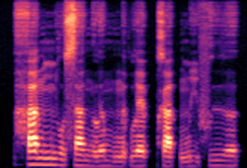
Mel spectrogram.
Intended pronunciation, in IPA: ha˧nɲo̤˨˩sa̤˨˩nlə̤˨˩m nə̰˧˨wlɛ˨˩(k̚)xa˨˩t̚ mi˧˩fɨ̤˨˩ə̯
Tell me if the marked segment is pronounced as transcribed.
no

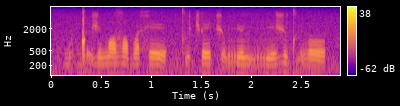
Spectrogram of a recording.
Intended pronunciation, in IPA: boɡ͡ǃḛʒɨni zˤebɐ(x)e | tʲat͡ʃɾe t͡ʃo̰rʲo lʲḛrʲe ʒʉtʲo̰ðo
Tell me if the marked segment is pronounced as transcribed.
yes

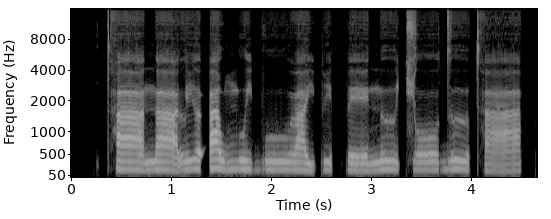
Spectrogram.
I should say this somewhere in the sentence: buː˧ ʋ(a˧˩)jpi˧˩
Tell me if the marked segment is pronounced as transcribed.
yes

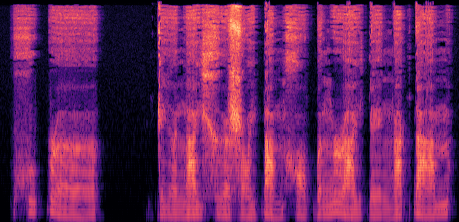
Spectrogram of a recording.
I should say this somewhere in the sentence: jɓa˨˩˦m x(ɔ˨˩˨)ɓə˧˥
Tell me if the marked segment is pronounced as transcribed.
yes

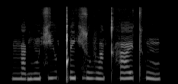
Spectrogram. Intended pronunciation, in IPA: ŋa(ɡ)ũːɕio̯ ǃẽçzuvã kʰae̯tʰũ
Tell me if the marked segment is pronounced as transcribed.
yes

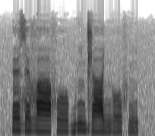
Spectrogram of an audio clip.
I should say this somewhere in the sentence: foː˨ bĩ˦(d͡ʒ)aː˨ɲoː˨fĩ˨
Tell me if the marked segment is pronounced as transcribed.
yes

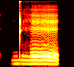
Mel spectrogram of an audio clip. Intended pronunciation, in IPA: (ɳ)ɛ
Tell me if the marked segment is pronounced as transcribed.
no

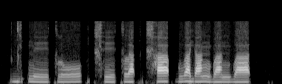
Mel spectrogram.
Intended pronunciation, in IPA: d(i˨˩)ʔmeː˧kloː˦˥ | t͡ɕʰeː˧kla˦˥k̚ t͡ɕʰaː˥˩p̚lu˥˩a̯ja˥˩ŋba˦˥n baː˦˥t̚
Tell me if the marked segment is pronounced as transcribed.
no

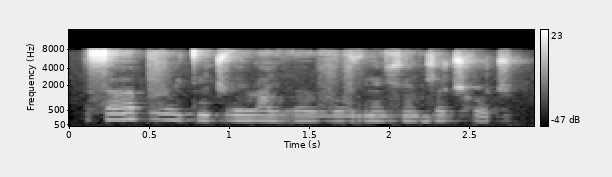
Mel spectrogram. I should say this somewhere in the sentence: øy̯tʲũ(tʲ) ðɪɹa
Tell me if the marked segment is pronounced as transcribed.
no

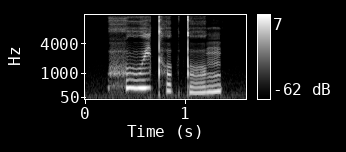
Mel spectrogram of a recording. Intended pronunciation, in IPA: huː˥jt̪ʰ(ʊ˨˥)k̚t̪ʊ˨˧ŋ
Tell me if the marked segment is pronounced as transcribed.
no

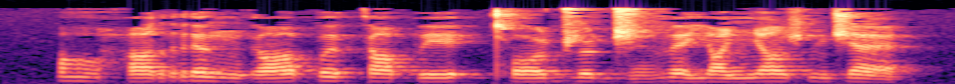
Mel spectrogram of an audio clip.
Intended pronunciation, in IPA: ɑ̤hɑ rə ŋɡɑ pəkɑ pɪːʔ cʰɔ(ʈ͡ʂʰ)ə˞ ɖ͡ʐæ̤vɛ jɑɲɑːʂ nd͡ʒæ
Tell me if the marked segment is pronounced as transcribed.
no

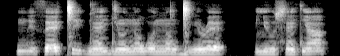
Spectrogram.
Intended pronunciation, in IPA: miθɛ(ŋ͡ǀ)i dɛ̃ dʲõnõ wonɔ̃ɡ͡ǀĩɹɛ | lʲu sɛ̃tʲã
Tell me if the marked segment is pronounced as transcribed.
no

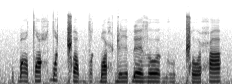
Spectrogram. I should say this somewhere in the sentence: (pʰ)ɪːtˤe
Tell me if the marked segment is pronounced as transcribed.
no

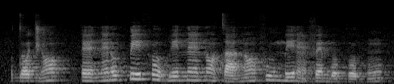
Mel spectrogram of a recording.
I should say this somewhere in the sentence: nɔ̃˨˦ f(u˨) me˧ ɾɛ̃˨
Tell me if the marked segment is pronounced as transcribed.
no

